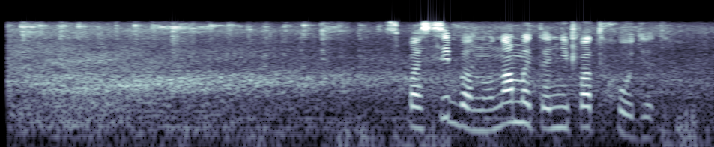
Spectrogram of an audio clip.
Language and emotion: Russian, neutral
